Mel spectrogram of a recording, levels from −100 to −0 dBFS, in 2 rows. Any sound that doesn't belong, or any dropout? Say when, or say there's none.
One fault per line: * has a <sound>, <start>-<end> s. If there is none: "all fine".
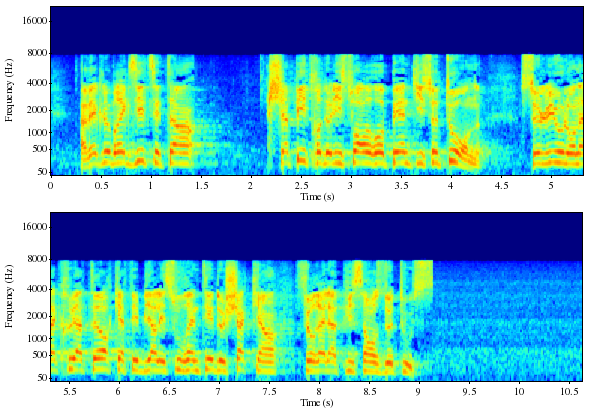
all fine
